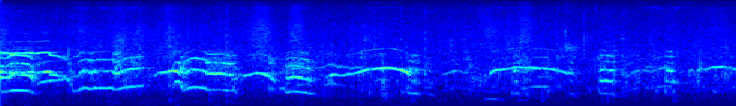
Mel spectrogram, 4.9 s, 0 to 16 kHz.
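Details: Whelping of Czechoslovakian Wolfdogs, mother Orizon and father Rahan, on 21 November 2020: five newborn female pups give thin, arching whines, some gliding upward, others drooping, in a steady chorus.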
